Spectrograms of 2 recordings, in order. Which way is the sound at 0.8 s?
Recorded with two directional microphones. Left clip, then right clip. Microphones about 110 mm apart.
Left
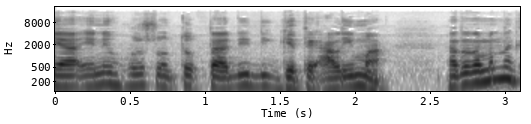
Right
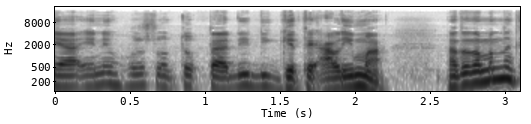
15° right (ahead or behind).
